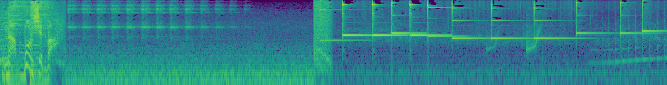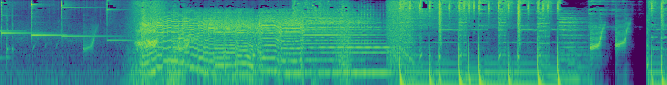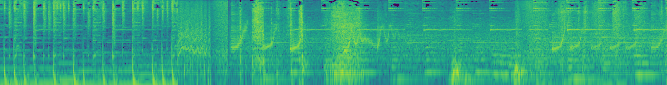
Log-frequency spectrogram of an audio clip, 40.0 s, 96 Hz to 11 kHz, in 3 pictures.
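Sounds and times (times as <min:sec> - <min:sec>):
glockenspiel note ringing: 0:06.3 - 0:16.1, 0:32.9 - 0:40.0.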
